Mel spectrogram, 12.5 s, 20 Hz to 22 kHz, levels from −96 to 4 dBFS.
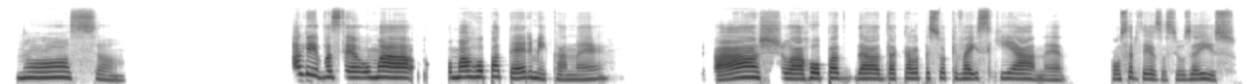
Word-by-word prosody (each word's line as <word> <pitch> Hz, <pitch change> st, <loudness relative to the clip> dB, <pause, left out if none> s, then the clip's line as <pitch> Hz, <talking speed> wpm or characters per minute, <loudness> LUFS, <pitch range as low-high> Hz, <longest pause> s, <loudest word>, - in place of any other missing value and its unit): Nossa! 245 Hz, -9 st, -3 dB, 1.7 s
Ali 385 Hz, -3 st, +2 dB
você 265 Hz, 0 st, 0 dB
uma 250 Hz, 0 st, +6 dB, 0.3 s
uma 260 Hz, +2 st, +3 dB
roupa 275 Hz, +1 st, +1 dB
térmica, 230 Hz, -7 st, -3 dB
né? 190 Hz, +5 st, -8 dB, 0.9 s
Debaixo, 230 Hz, +5 st, +3 dB
a 210 Hz, -1 st, +4 dB
roupa 235 Hz, +1 st, +1 dB
da 220 Hz, -1 st, -1 dB
daquela 220 Hz, +2 st, -4 dB
pessoa 230 Hz, 0 st, -7 dB
que 225 Hz, -, -12 dB
vai 215 Hz, 0 st, -1 dB
esquiar, 215 Hz, -2 st, -4 dB
né. 170 Hz, 0 st, -10 dB, 0.5 s
Com 195 Hz, -, -8 dB
certeza 200 Hz, -5 st, -7 dB
se 180 Hz, -, -12 dB
usa 195 Hz, +2 st, -7 dB
isso. 190 Hz, -6 st, -7 dB
225 Hz, 110 wpm, -24 LUFS, 200-250 Hz, 1.7 s, uma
